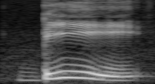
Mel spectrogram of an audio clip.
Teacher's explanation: together and pop like that and when you have them together when you're about to start saying be your upper lip the middle of it touches the bottom lip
